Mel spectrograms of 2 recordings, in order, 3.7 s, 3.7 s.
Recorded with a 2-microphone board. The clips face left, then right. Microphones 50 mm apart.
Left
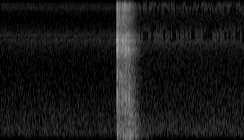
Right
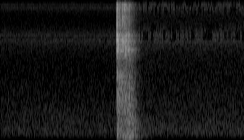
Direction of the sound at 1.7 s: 20° left (ahead or behind).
